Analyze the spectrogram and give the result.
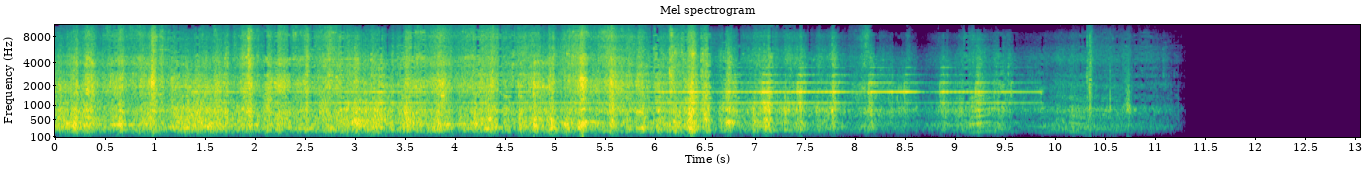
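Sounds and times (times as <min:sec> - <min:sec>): train wheels clicking over rail joints: 0:00.0 - 0:11.3
thin high tone: 0:05.2 - 0:10.3.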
